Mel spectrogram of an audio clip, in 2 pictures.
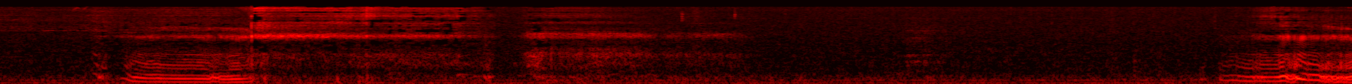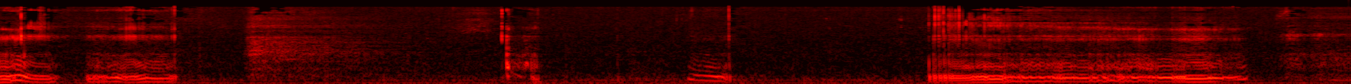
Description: Bandit is a loud snoring dachshund, and his missing teeth and weight issues can't help much.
